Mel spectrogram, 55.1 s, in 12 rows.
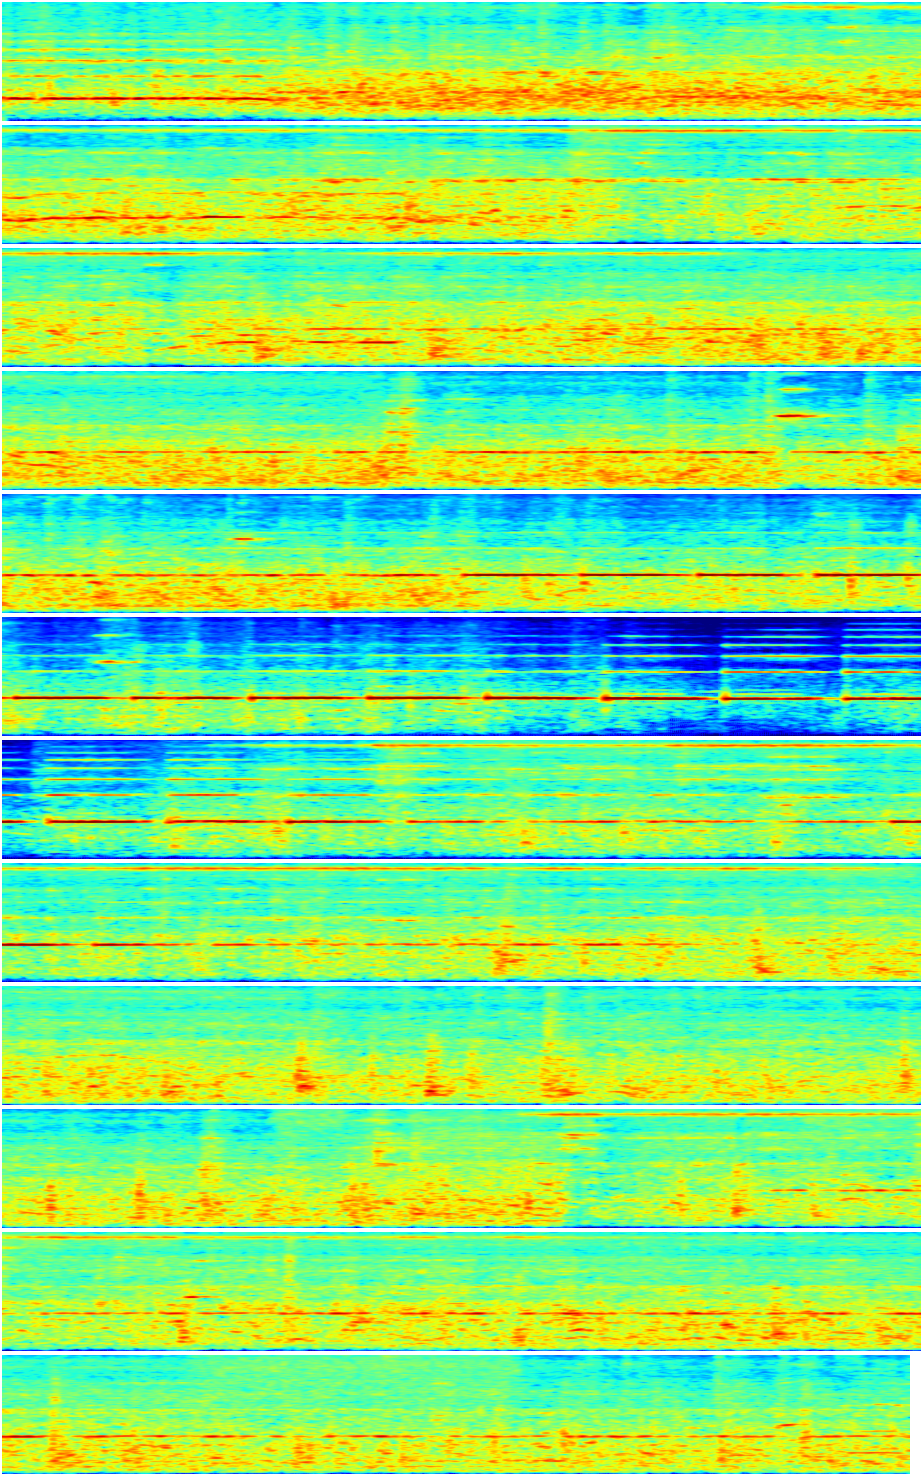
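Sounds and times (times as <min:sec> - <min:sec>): train carriages running: 0:00.0 - 0:55.0
higher wheel squeal: 0:03.3 - 0:13.0, 0:13.8 - 0:24.2, 0:28.3 - 0:37.3, 0:42.8 - 0:55.0
train wheels squealing: 0:03.5 - 0:13.0, 0:13.8 - 0:24.0, 0:28.4 - 0:36.9, 0:42.8 - 0:55.0.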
